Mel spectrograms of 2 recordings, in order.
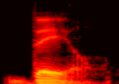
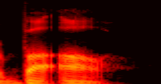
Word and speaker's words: Baal: It was the Phoenician version of the old Canaanite deity, Baal or Baal. You can pronounce it either way.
